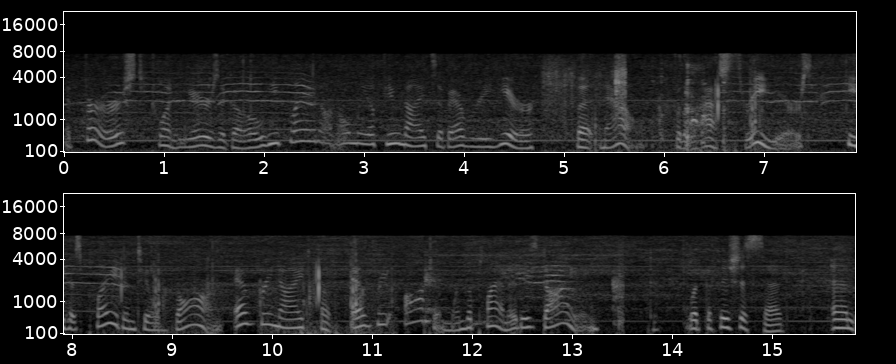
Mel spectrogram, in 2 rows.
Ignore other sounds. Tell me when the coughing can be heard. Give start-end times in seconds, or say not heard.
5.8-6.7.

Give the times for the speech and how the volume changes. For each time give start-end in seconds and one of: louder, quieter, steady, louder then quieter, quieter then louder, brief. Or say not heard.
0.0-15.7 steady.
